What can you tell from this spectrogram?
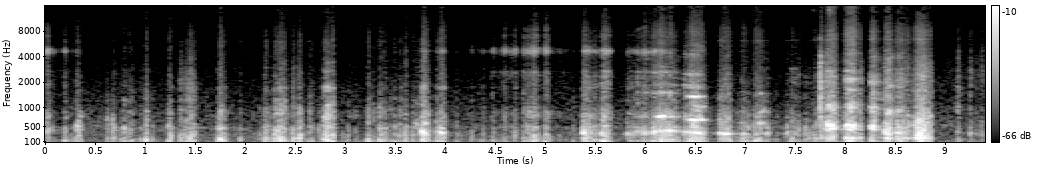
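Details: Sleeping English Bulldog (possibly an English Bulldog mix), high-energy dog, making irregular low rumbling snorts and snoring noises with short quiet gaps; snoring.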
